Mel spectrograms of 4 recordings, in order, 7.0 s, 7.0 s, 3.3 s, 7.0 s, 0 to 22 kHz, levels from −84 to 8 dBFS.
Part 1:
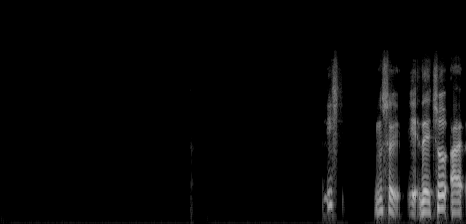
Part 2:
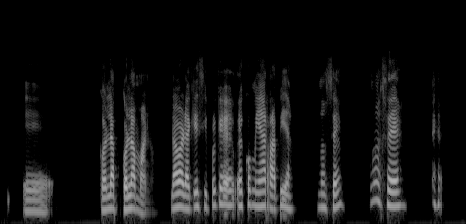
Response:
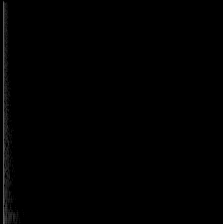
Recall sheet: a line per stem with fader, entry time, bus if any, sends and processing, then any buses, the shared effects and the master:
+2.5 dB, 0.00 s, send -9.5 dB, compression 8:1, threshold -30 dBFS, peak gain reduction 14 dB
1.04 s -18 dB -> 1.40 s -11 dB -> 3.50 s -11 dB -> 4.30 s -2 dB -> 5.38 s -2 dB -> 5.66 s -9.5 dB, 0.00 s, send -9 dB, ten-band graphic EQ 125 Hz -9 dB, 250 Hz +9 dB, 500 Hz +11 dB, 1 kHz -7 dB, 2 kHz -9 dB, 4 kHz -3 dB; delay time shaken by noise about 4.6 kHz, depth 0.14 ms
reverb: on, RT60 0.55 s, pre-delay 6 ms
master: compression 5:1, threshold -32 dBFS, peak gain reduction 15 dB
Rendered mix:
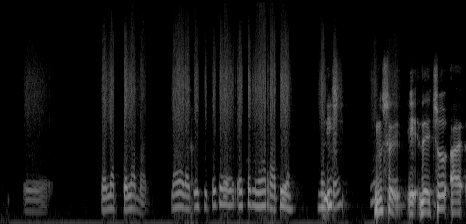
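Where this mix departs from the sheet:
stem 1 +2.5 dB -> +10.5 dB; stem 2 -18.0 dB -> -29.0 dB

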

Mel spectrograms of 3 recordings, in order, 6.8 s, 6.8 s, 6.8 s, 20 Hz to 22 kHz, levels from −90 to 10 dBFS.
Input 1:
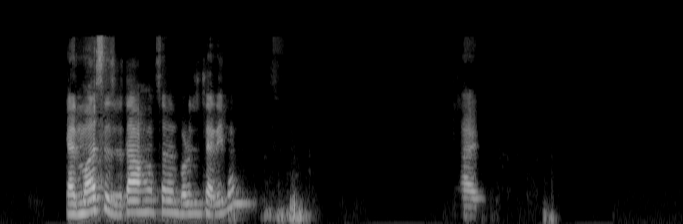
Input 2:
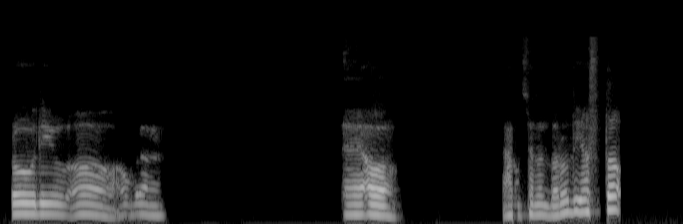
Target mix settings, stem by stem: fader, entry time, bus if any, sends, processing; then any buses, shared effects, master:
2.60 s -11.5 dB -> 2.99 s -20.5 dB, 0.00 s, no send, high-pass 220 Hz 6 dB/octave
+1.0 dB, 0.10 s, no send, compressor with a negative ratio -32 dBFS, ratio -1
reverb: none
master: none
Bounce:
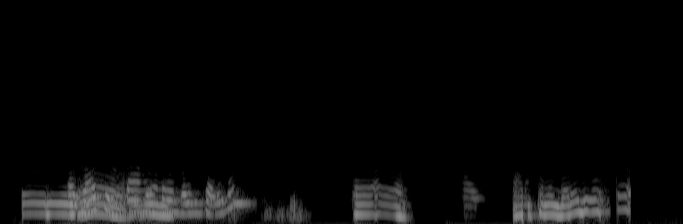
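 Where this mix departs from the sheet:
stem 2 +1.0 dB -> -10.5 dB; master: extra inverse Chebyshev low-pass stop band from 1.3 kHz, stop band 60 dB

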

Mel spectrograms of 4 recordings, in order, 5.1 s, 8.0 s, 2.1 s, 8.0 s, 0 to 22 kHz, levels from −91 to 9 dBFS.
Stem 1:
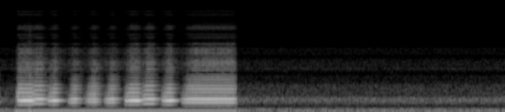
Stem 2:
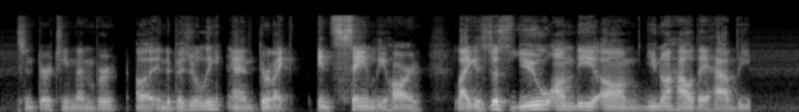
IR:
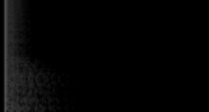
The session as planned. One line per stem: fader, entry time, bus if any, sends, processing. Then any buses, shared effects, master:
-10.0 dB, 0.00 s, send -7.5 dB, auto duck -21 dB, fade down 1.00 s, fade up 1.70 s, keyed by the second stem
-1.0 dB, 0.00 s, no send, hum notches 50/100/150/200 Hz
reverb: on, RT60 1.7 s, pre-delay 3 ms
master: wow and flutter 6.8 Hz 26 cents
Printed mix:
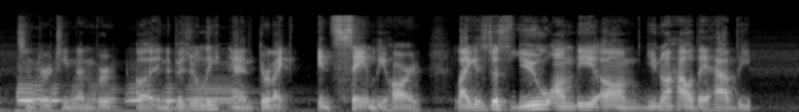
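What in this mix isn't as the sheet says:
stem 1 -10.0 dB -> -2.0 dB; master: missing wow and flutter 6.8 Hz 26 cents

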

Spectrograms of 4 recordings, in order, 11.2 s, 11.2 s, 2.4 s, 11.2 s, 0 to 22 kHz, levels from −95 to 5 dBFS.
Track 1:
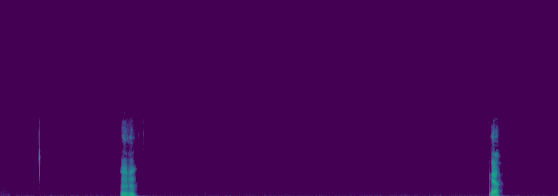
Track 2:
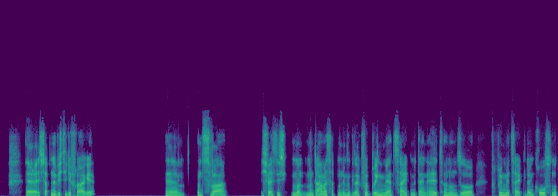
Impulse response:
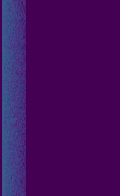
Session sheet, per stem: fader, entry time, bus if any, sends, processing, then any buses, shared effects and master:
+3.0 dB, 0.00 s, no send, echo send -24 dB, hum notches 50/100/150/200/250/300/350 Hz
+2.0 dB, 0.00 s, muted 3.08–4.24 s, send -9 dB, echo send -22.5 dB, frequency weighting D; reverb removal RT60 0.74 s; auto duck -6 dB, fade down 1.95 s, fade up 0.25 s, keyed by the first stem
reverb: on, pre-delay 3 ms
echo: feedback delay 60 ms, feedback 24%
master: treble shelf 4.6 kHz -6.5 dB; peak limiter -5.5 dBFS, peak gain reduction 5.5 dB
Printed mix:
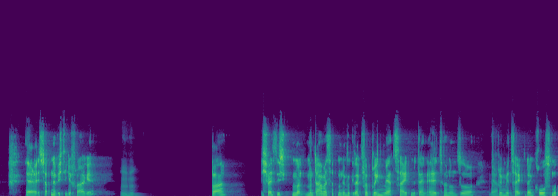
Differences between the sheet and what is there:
stem 1 +3.0 dB -> -4.0 dB; stem 2: send -9 dB -> -17 dB

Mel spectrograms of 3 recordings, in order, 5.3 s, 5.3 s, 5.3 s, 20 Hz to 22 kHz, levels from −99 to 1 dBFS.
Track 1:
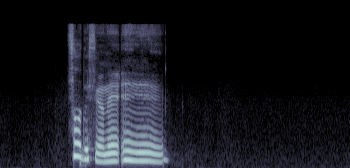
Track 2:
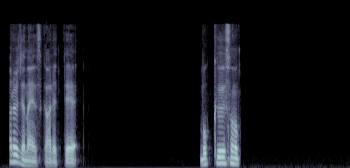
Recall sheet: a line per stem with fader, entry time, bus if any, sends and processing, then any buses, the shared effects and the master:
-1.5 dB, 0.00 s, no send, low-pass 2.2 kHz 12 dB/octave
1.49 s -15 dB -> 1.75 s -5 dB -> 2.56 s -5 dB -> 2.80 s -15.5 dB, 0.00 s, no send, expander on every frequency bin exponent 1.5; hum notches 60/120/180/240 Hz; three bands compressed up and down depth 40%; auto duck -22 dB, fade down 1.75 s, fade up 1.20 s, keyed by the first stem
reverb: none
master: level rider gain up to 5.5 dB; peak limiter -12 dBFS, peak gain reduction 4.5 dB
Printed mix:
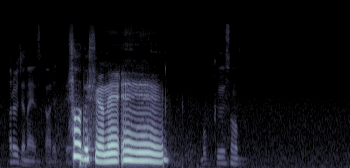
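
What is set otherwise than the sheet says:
stem 2 -15.0 dB -> -25.0 dB; master: missing level rider gain up to 5.5 dB

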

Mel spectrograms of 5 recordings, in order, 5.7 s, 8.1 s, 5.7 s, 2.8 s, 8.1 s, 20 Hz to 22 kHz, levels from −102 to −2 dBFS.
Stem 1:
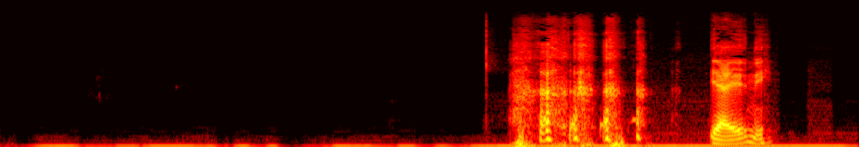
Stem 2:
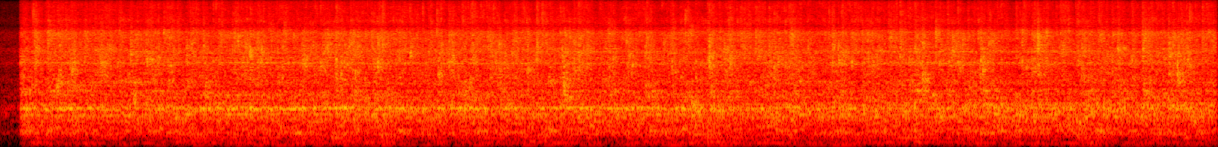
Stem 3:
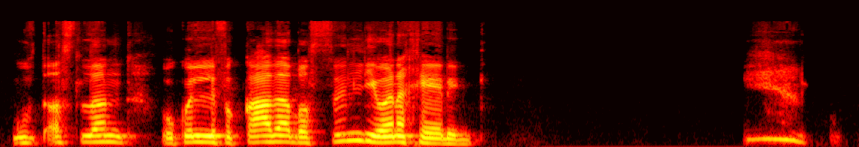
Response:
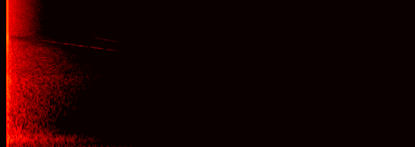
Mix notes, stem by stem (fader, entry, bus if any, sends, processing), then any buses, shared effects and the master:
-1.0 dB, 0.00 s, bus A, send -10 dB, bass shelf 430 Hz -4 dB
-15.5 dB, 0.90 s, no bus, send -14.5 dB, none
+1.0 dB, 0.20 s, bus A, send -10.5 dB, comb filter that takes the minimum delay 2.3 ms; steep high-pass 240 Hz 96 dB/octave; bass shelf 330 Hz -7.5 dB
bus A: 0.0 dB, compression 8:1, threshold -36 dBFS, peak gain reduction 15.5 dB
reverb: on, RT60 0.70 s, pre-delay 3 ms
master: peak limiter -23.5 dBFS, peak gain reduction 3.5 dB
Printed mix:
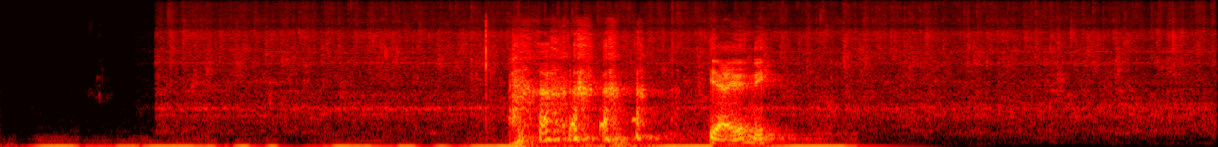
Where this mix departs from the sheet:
stem 1 -1.0 dB -> +5.5 dB; stem 2 -15.5 dB -> -24.5 dB; stem 3: muted

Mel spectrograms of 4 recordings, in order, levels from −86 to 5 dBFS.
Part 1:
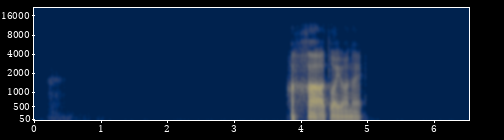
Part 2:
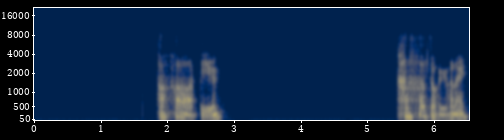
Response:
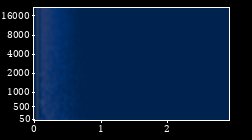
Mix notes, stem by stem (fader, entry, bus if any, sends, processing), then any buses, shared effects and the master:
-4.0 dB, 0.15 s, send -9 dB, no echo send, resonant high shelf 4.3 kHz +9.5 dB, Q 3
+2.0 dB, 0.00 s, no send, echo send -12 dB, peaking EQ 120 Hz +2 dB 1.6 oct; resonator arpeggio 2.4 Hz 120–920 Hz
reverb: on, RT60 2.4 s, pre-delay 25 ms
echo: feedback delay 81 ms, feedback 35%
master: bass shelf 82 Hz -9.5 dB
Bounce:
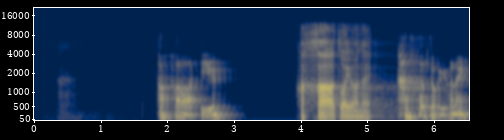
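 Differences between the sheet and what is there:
stem 1 -4.0 dB -> +6.0 dB; stem 2: missing resonator arpeggio 2.4 Hz 120–920 Hz

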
